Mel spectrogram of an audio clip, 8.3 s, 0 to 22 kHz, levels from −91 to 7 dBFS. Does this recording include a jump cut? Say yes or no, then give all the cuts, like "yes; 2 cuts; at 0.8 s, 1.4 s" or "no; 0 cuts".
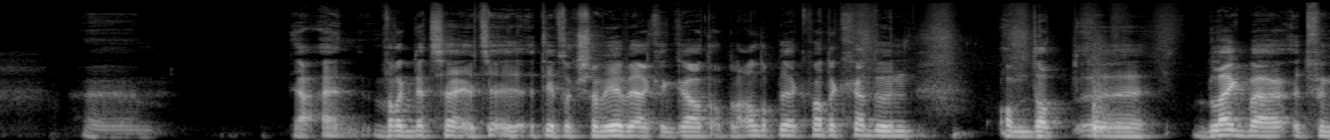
no; 0 cuts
